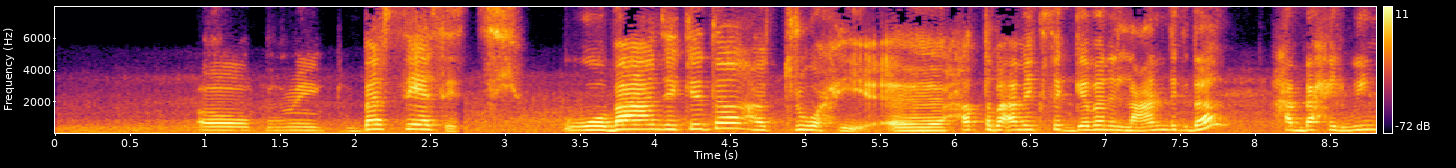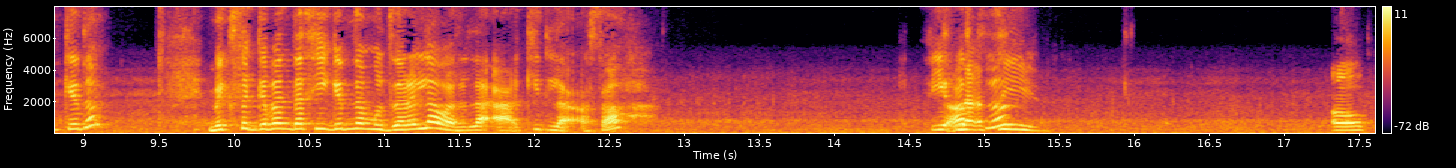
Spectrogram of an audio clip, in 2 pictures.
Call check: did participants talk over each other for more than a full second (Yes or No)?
No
